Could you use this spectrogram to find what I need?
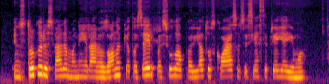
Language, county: Lithuanian, Vilnius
